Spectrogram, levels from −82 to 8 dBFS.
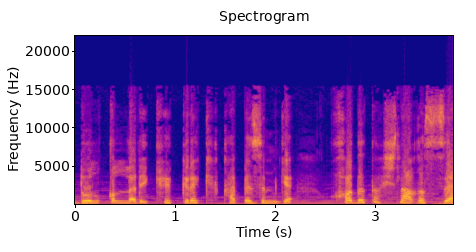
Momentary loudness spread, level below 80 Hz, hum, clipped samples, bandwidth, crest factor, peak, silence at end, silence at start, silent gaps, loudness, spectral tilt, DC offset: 6 LU; -44 dBFS; none; 0.3%; 16 kHz; 12 dB; 0 dBFS; 0 s; 0 s; none; -12 LUFS; -2.5 dB/octave; 0.3%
